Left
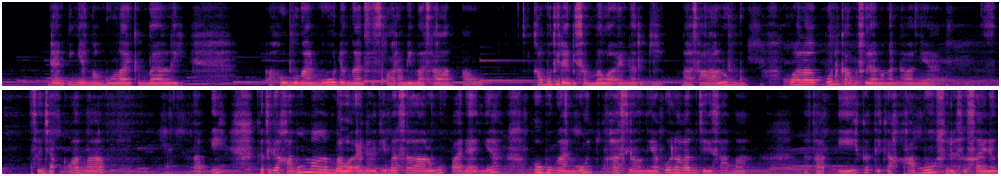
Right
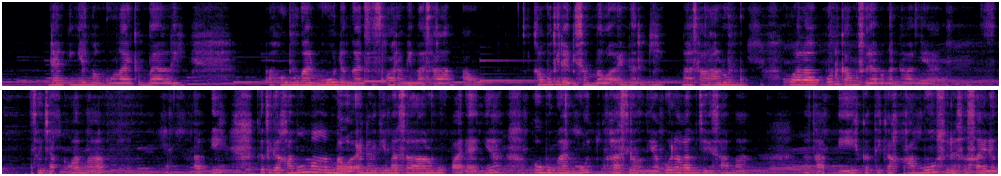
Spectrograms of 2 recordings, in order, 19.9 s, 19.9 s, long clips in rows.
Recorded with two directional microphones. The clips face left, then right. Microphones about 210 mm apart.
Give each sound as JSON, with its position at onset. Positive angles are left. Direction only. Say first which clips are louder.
{"t": 0.4, "sound": "a woman's voice", "louder": "left 5 dB", "side_deg": 55}
{"t": 10.3, "sound": "a woman's voice", "louder": "left 5 dB", "side_deg": 55}
{"t": 12.0, "sound": "a woman's voice", "louder": "left 4 dB", "side_deg": 55}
